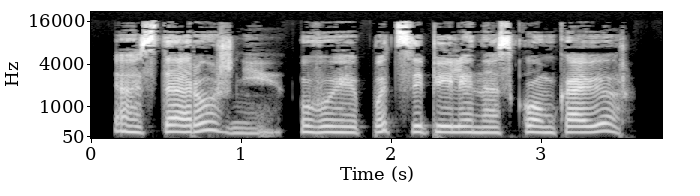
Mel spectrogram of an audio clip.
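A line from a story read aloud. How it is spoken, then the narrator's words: Muffled, lower voice nearby. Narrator (Russian): глухо произнес совсем рядом голос, прозвучавший ниже, чем обычно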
